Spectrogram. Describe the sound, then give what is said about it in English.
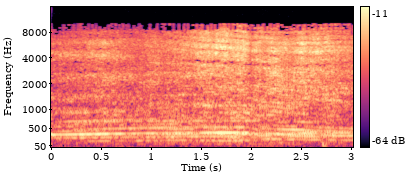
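Stock car number 88, driven by rookie Rachel Cole, drones steadily on a track, a loud sustained roar with a strong humming pitch that holds fairly even, swelling slightly near the end. No one speaks. “Yeah, and up next, now we got car number 88, the lone female wolf in the pack.”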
